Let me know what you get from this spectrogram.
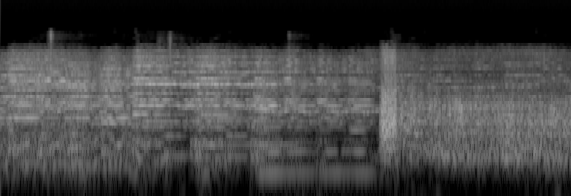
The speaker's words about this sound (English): High in the mountains, storm clouds emptied upon the rocks and crags below. It was a storm that endured for several days.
